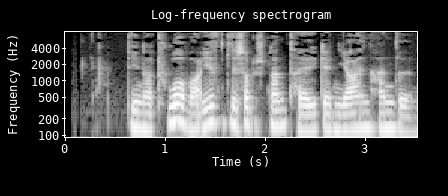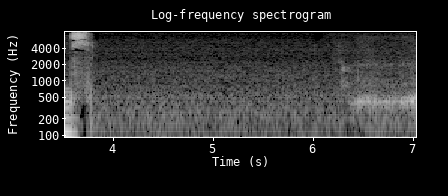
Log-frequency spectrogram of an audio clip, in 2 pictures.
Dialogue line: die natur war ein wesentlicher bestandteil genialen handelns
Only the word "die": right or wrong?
right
